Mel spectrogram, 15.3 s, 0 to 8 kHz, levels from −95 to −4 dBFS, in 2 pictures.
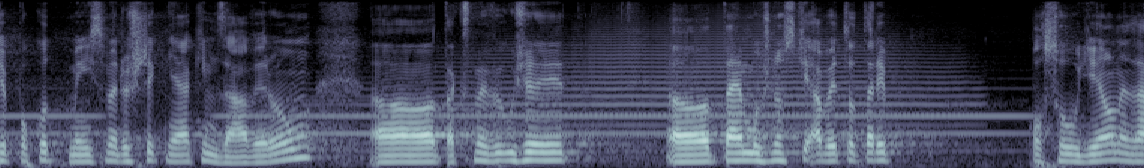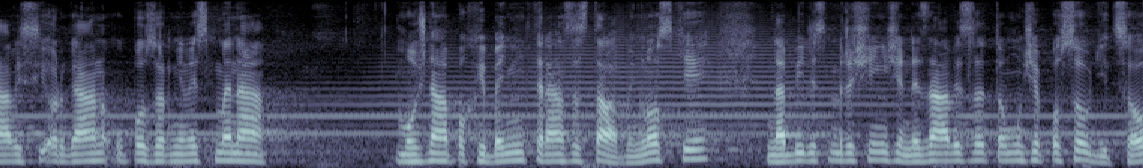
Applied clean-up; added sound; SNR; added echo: none; Trumpet + Wind instrument, woodwind instrument; 17 dB; none.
